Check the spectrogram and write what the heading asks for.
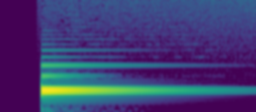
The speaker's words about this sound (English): There will then be a beep and a short pause for you to respond with an appropriate response.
